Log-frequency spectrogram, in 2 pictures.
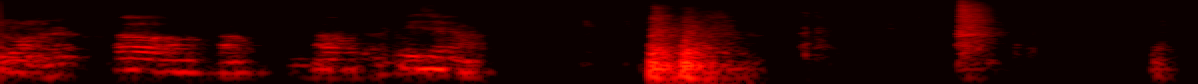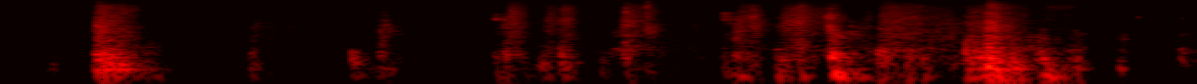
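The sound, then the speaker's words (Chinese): A door thuds open or shut as someone goes to answer repeated knocking, followed by scattered clunks and shuffling knocks. A voice speaks briefly just before, and faint sounds of movement continue afterward. “不好意思，我去看一下门，有人一直敲门，我去看一下啊。”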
